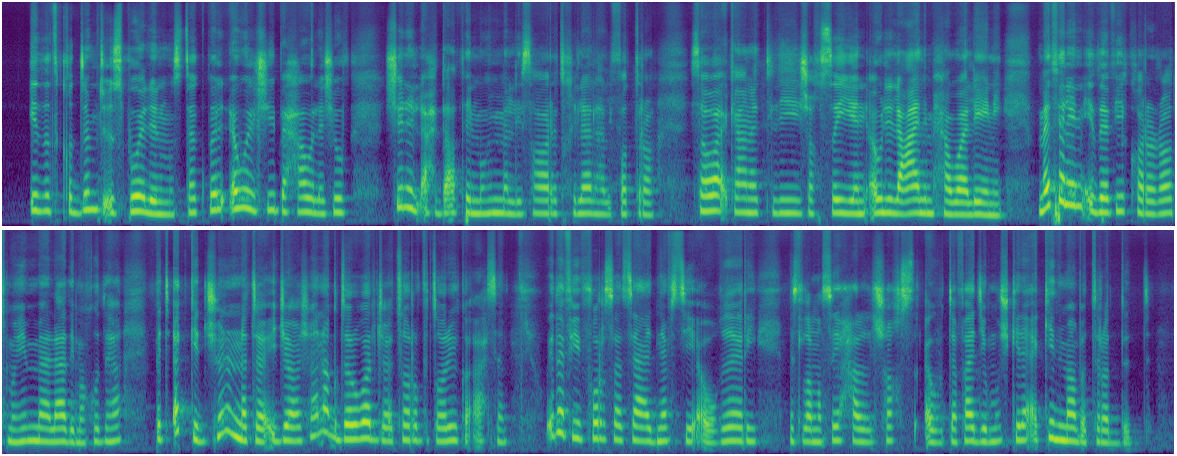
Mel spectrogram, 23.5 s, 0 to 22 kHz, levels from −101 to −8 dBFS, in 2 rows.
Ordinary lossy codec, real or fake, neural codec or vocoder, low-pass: none; fake; autoencoder, 48 kHz, 128 numbers a frame, DAC-VAE, trained on Japanese speech; none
